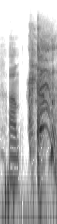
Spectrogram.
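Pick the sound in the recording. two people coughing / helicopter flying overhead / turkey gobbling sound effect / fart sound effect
two people coughing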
